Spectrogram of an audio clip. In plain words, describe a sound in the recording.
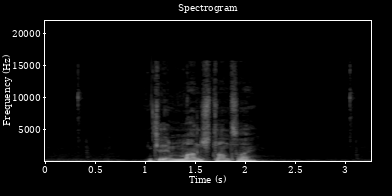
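An older man speaks with animation, close to a microphone.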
